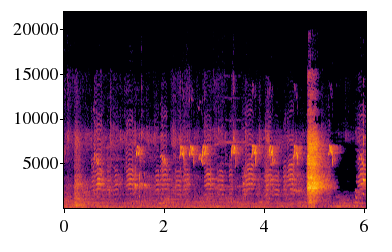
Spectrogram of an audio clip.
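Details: High-pitched twitter from a red avadavat (strawberry finch): rows of tiny rapid chirps and brief trilled phrases repeated every fraction of a second, broken near the end by a single loud sharp noise.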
